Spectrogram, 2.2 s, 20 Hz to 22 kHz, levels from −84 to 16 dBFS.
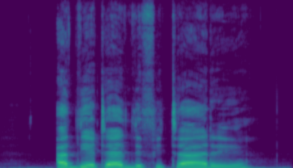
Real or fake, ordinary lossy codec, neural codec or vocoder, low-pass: real; none; none; none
